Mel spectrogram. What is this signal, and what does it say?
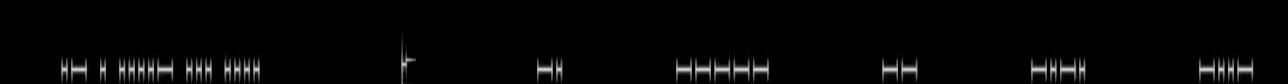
Morse code, heard as a keyed tone, about 25 wpm, spaced as for 11 wpm, 700 Hz. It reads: AE4SH N0MCX
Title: USA Call Signs - 5 Characters - 8x Character Spacing - 25wpm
